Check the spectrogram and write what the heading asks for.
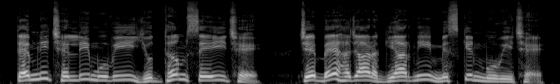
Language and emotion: Gujarati, neutral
